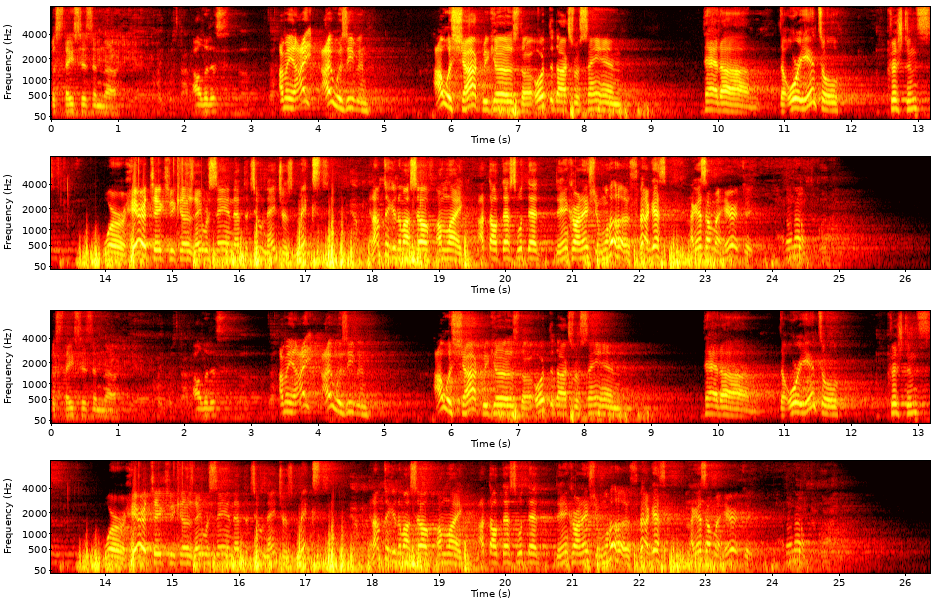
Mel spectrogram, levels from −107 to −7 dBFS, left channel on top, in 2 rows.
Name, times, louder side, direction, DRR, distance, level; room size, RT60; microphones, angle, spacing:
voice 1, 0.0-1.3 2.1-2.6 3.4-4.8 5.7-9.0 9.8-10.6 10.9-11.8 12.5-13.2 13.5-23.7 24.0-24.5, left 5 dB, 60° left, 15 dB, 0.6 m, -30 dB
voice 2, 1.2-3.7 4.0-4.6 12.4-12.6 13.6-13.7 15.7-15.8 17.7-18.3 24.2-24.8, left 1 dB, 30° left, 3 dB, 3.6 m, -55 dB
voice 3, 22.5-23.1 23.4-23.6 24.3-25.0, right 1 dB, 55° right, -1 dB, 7.8 m, -55 dB
28.5 x 26.5 x 6.1 m, 2.6 s
head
